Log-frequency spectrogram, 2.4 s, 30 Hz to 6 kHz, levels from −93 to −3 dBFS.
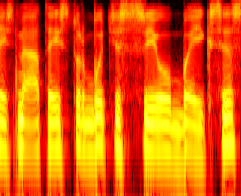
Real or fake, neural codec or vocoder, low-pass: real; none; 5.4 kHz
